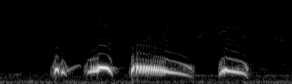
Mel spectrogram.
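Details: Lively spotted dove coo phrase, a recording to coax other spotted doves into calling: a short broken coo, a smooth rising note, a long descending coo and a brief dropping final note, clean with no other sounds.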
